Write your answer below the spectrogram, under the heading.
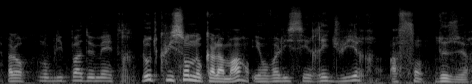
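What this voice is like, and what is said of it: Corsican French accent. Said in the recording (French): “avec ce bel accent corse”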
